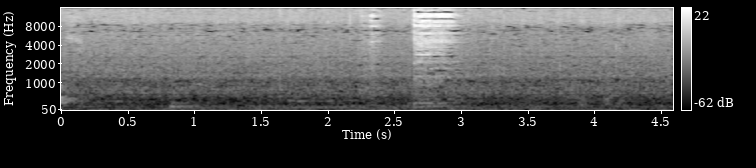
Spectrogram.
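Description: Onion and ginger-garlic masala paste sizzling steadily in hot oil in a karahi. About two and a half seconds in there is a short, loud scrape of a metal spoon against the pan.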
